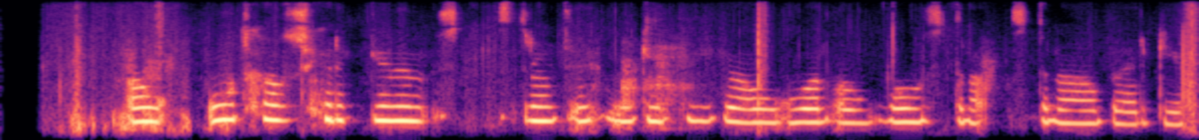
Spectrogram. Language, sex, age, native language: Icelandic, male, 11, Polish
